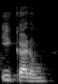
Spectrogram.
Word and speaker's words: Ícaro: es en Netflix que se llama Ícaro. así con Así es. acento en la I, no sé si lo hayas visto.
